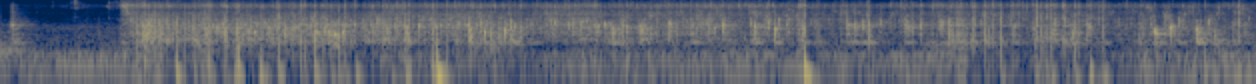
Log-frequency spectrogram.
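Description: Curry leaves dropped into hot oil burst into a sudden loud crackling sizzle after a brief quiet moment, then keep spitting and popping steadily up close with sharp intermittent crackles.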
